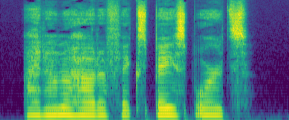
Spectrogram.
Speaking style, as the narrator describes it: Ro whispered

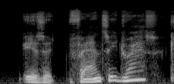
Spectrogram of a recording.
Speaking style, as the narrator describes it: Cuthbert asked uneasily

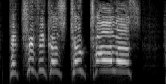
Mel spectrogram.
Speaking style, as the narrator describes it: Harry bellowed again

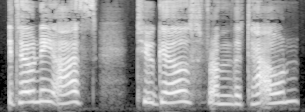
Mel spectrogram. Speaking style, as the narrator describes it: Eleanor marveled at her sister's aplomb as she stepped out onto the path and called out

